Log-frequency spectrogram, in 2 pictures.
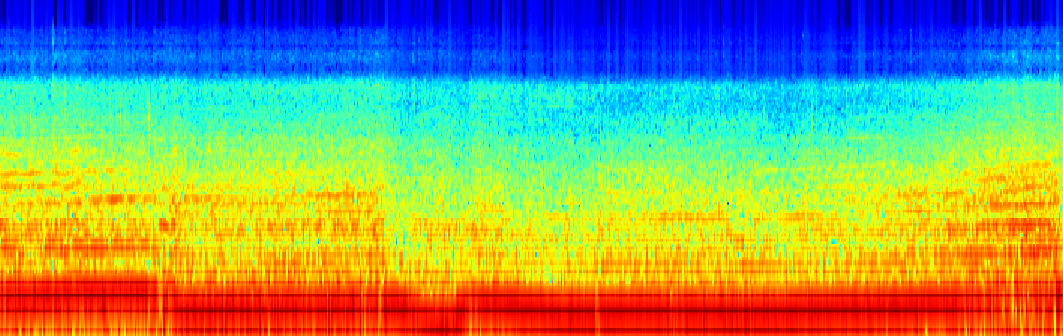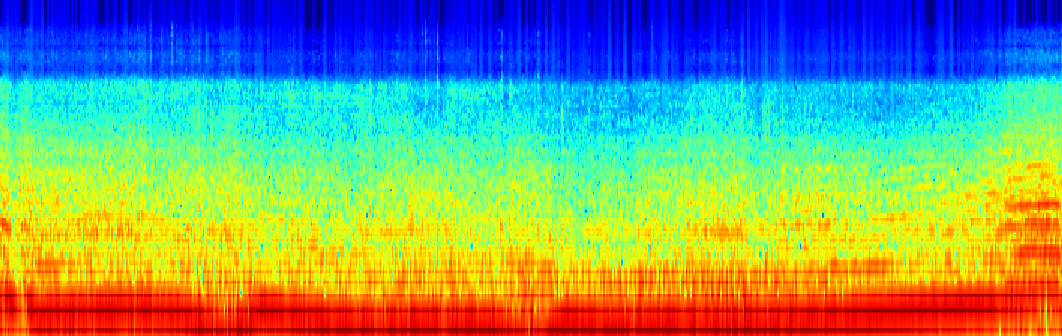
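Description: Car engine heard from inside the cabin during a circuit lap, running at a steady pitch under load. The revs step down sharply about two seconds in and again halfway through, and dip and jump back up several times as gears are changed, then climb steadily near the end.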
